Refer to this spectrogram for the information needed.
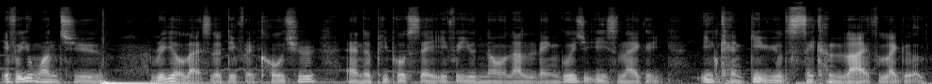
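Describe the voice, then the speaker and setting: Deep gravelly man, music underneath. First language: Chinese. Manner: halting, with frequent "uh" and restarts. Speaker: Chinese language teacher. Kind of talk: casual talking-head explainer.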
